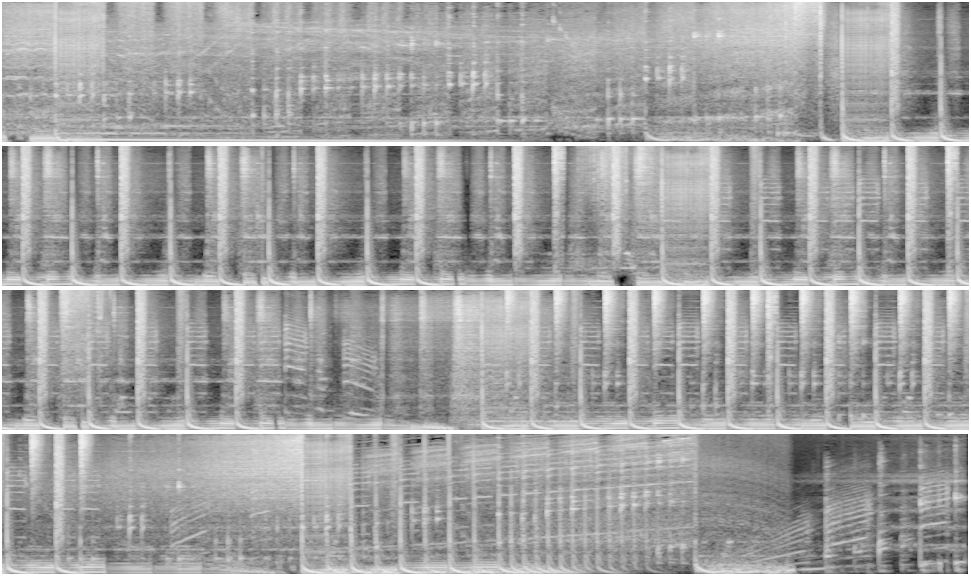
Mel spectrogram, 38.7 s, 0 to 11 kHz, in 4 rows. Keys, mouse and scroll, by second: 3.1 click, 3.7 ctrl+z, 4.3-9.7 drag, 9.7 click, 10.6-11.0 scroll up 1, 11.0-12.4 drag, 12.4 click, 13.8-14.3 scroll down 1, 14.3-17.1 drag, 17.1-17.5 scroll up 1, 17.5-26.4 drag, 26.6 scroll down 1, 27.1-27.4 scroll up 1, 27.4 scroll down 1, 27.8 scroll up 1, 28.3-35.7 drag, 35.8-38.4 drag, 38.4 ctrl+z.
